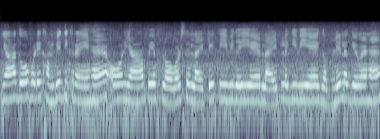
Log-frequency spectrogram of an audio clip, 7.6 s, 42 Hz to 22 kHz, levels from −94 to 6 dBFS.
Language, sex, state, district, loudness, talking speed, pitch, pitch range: Hindi, female, Rajasthan, Bikaner, -11 LUFS, 190 wpm, 240 Hz, 230-255 Hz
